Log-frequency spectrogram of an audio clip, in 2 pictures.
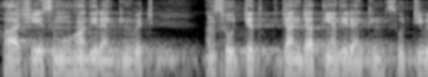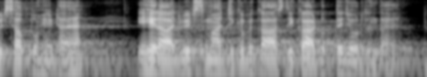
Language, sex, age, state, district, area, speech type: Punjabi, male, 30-45, Punjab, Patiala, rural, read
